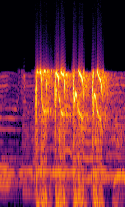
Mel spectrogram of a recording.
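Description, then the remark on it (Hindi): A parrot gives four harsh, raspy squawks in quick succession, loud and evenly spaced, after a brief quieter lead-in, with a faint trailing note at the end. “आपने कहा तोता, आपका जवाब दुरुस्त है।”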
